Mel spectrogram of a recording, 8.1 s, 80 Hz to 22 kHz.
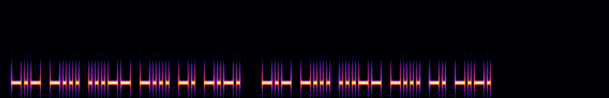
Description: Morse code, heard as a keyed tone, about 28 wpm, 700 Hz. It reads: KB3BNC KB3BNC
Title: USA Call Signs Repeated 3x 28wpm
